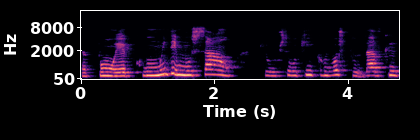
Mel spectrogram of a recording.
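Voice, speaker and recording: Pitched fairly high, a woman speaks in a monotone, flat way at a fairly slow pace. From Portugal. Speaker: community worker and book contributor. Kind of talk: speech at a book launch. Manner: halting.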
